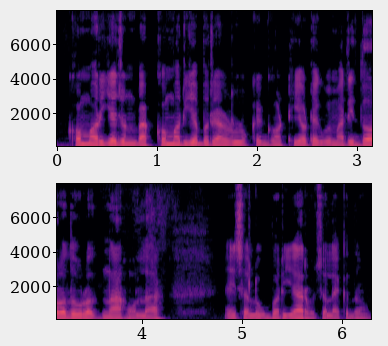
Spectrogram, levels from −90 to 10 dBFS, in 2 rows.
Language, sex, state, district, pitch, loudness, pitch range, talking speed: Bhojpuri, male, Bihar, Gopalganj, 130 Hz, -38 LUFS, 125-135 Hz, 135 wpm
